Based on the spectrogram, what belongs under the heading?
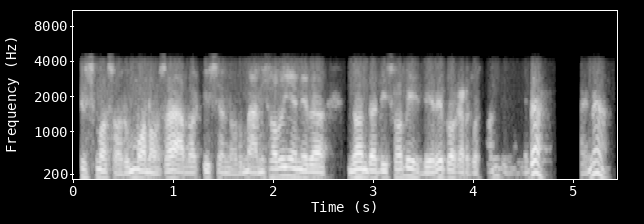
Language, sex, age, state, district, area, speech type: Nepali, male, 30-45, West Bengal, Jalpaiguri, rural, conversation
